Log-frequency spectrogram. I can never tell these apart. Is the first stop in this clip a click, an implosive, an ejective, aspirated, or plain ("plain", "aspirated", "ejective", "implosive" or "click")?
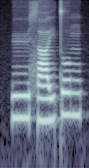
plain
